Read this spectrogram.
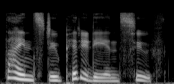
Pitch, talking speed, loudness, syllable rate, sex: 205 Hz, 135 wpm, -19 LUFS, 4.2 syllables/s, female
